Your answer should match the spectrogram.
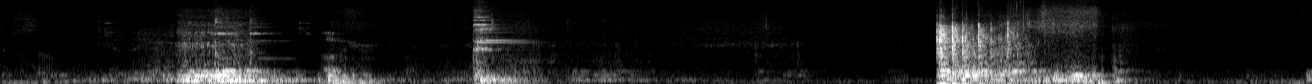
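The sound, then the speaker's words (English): Rummaging for dice: objects clatter and shift in several uneven bursts, with drawer-like knocks and small clinks, as someone digs through a container to find dice. A faint background murmur sits underneath. “We got to find the dice.”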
